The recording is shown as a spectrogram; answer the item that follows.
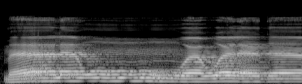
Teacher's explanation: മാലൻ വ തൻവീനിനെ വാവിൽ ലയിപ്പിച്ച് മണിക്കുക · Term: ബിഗുന്ന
